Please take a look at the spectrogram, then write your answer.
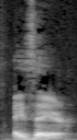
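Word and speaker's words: עזר: It's Azer in Hebrew. All right, this is Azer. It's spelled Ayin Zayin Resh.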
